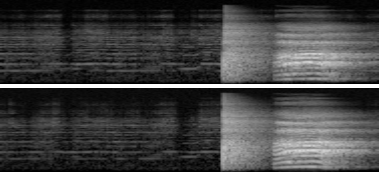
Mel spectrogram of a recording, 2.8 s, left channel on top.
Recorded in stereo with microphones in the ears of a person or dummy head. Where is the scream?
80° right, 1.7 m.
